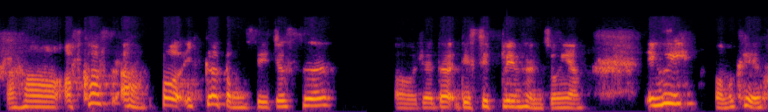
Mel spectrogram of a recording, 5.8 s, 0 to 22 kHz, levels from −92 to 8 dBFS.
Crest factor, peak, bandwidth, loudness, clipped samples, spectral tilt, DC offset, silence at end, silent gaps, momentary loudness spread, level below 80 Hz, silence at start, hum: 14 dB; -6 dBFS; 8.6 kHz; -20 LUFS; under 0.1%; -5.5 dB/octave; under 0.1%; 0 s; none; 8 LU; -64 dBFS; 0 s; none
